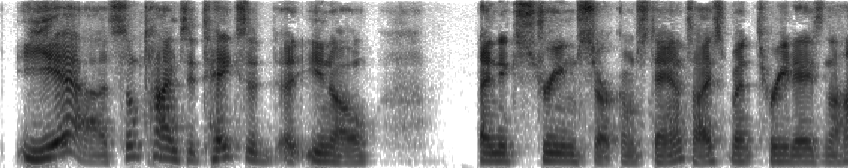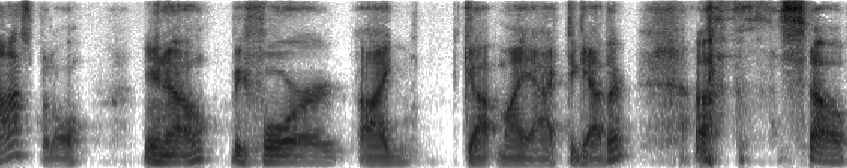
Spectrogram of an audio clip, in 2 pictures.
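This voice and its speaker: Here a man has a plain, everyday voice at a medium pitch. He speaks at a fairly slow pace with lively intonation. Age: 60s. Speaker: pastor and podcast co-host. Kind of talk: casual chat about a film.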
